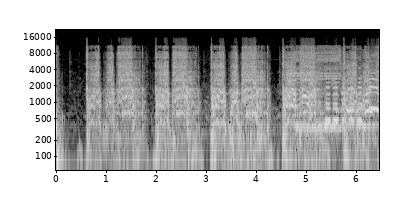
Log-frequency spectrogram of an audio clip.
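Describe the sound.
Engine of a convertible 12-cylinder sports car with nearly 300 horsepower, first heard as choppy bursts of mechanical noise with brief gaps, then settling into a sustained, steady harmonic running sound at the end.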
